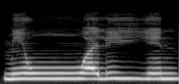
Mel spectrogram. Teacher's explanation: کلمت ولی کے آخری میں یا پہ تشدید ہے، تو ہمیں 2 حرف کے برابر یا کو پڑھنا ہے · دونہ من، کلمت من کے آخری میں نون ساکن ہے، پھر حرف الواو ہے، واو حروف الادغام بغنہ میں سے ہے، تو ہم یہ حکم کو غنہ اور تشدید کے ساتھ ادا کریں گے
